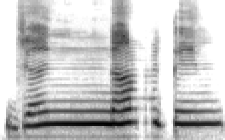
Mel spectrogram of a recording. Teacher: नून का मुशद्दद है ना, तो नून पे आपका गुन्ना है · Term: अकमल गुन्ना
